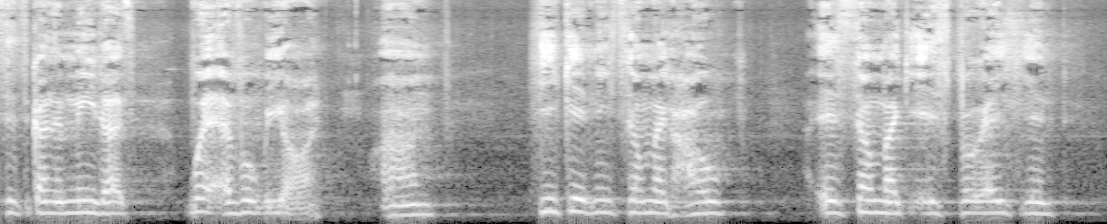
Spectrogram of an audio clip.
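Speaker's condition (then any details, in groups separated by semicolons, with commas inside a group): Spastic quadriplegic cerebral palsy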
